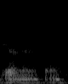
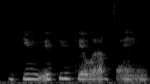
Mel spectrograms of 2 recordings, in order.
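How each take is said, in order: First: Whispered, much softer, conspiratorial; whispered aside. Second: Said in the usual way. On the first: Real, not acted. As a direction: lean in and whisper the hint. Hinting aside to viewers.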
